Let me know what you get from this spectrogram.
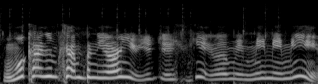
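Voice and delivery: high, mocking whiny customer voice; mock the rude caller's complaining; pissy customer. Mimicking the rude caller at the agent, high mocking whine. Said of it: "He started like".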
